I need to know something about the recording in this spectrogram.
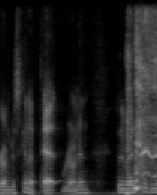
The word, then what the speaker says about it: Ronin: Ronin.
